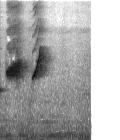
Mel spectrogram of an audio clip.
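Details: Greater green leafbird, used as a lure sound to coax leafbirds that will not sing: two clear whistled notes, the first level and sustained, the second sweeping upward, followed by a faint low hum before silence.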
